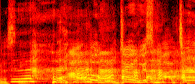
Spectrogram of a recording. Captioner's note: women laughing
